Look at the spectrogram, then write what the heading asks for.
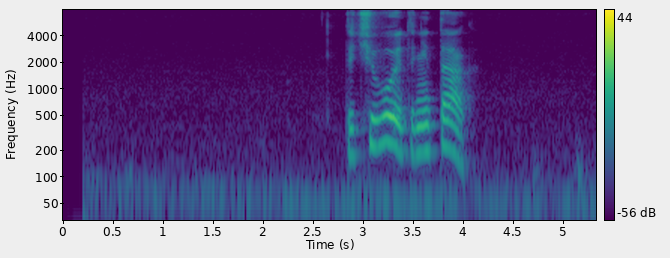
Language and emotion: Russian, angry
